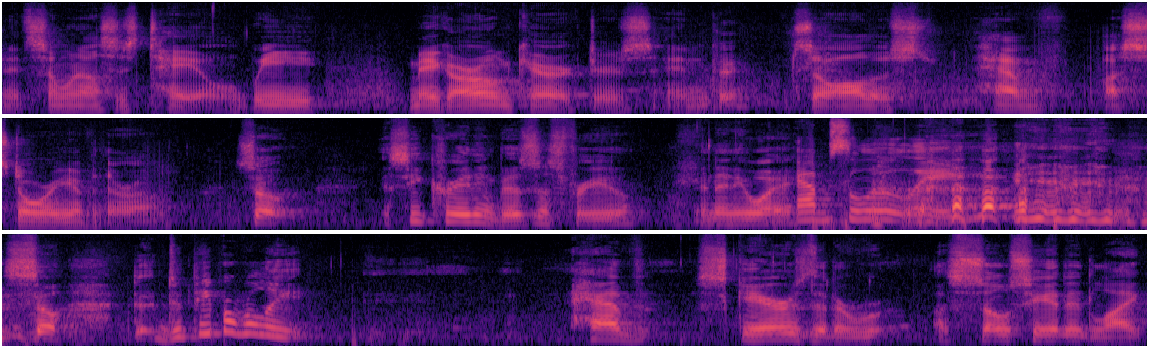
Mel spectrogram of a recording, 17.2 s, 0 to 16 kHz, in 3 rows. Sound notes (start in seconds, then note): 10.0 laughs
